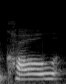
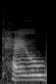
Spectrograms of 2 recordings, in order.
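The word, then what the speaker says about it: Chaol: It's just But if I'm being honest, I'm kind of voting for Cole, and yes, I know that it's not pronounced that, it's pronounced Kale, but I don't want to associate the Captain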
